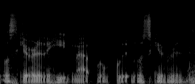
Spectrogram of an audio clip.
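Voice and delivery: fast, whispered aside; quick whisper. Real, not acted. Removing the heat map, fast whisper. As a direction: rush the words under breath.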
